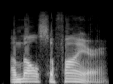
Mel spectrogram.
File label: "emulsifier", American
